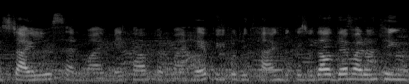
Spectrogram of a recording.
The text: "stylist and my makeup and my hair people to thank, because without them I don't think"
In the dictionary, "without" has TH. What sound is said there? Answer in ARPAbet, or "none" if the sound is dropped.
T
